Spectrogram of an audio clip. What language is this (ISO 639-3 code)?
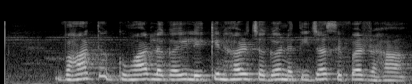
hin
